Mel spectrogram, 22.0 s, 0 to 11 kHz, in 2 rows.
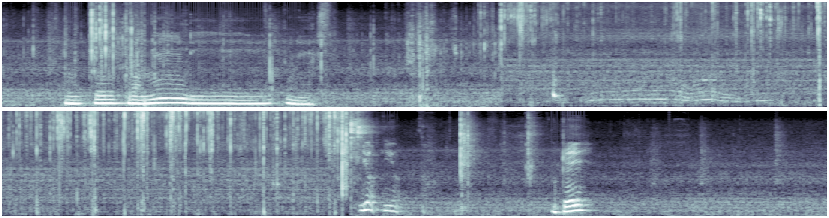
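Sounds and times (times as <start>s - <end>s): packaging crackling and tearing: 0.8s - 2.3s, 5.4s - 15.8s.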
